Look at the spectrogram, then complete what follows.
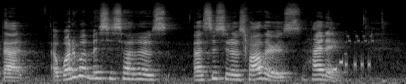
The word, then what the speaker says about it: Susato: I wonder what Miss Susato's father is hiding. I think I've been pronouncing it wrong this whole time. I was pronouncing it like it was Italian.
